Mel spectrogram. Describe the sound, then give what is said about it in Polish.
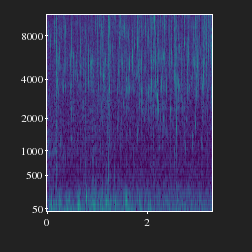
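Water trickles and splashes steadily, a continuous bubbling and pattering flow with no pauses, leaking out from under sandbags and plastic sheeting that firefighters placed on a breached flood embankment. No voices are heard. “To woda, która cieknie spod tych worków.”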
